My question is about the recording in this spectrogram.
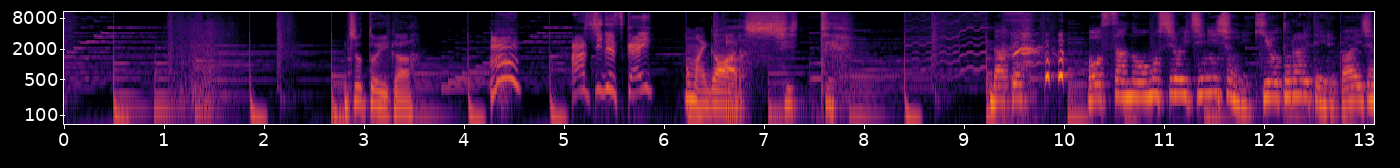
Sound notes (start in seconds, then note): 9.4 chuckles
